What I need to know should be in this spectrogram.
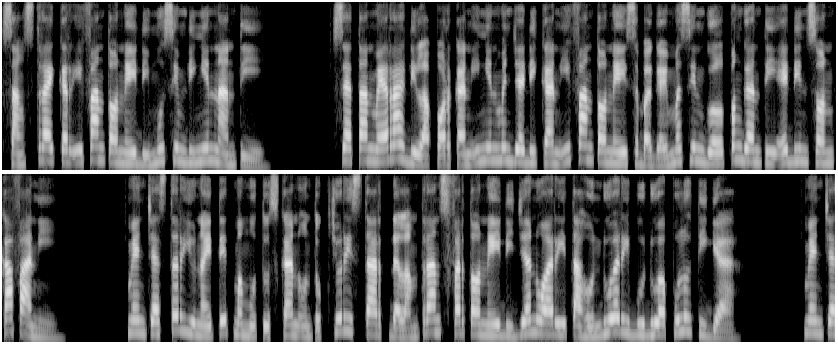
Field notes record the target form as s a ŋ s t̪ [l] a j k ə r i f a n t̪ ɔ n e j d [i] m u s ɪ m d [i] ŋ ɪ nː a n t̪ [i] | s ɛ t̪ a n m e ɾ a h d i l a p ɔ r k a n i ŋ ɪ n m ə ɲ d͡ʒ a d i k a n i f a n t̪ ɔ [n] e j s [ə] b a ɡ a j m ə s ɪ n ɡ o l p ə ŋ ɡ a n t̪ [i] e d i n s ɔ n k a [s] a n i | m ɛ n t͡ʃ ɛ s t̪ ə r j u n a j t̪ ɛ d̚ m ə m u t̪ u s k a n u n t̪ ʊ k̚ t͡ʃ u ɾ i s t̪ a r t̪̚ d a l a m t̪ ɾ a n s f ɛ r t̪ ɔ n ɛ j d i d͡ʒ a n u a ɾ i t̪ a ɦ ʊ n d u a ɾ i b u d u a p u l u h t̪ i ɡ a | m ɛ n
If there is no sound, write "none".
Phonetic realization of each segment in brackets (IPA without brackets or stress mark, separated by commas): ɾ, i, i, i, n, ə, i, f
